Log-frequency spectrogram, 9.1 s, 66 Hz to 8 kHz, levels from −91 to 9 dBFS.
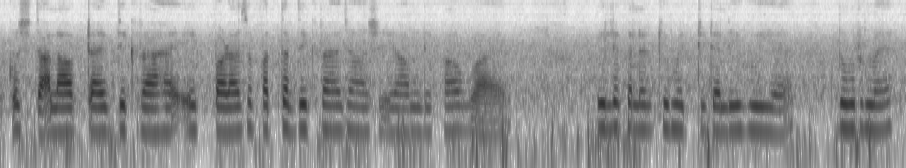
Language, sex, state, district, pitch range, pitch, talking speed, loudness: Hindi, female, Chhattisgarh, Rajnandgaon, 190-205 Hz, 195 Hz, 185 wpm, -22 LUFS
